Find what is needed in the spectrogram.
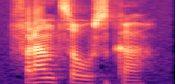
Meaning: Frenchwoman
- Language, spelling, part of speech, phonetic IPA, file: Czech, Francouzka, noun, [ˈfrant͡sou̯ska], Cs-Francouzka.ogg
